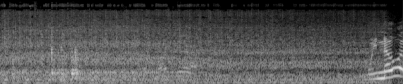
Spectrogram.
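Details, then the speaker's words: Dodge Dart sitting since 1992, restarted outdoors in the field (flat tire): catches and settles into a loose, uneven idle under wind and handling noise; running, though not pretty. "fired right up again that second time well boys we got a runner it ain't a pretty runner"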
